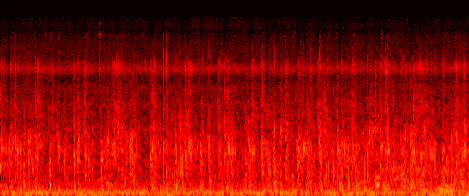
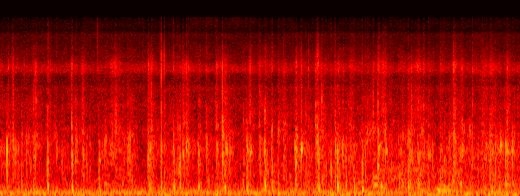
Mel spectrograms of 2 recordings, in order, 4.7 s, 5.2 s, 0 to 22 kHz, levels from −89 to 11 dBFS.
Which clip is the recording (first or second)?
first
